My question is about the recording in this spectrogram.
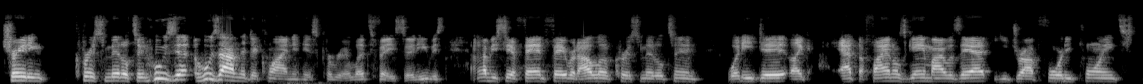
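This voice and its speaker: A man in his thirties from Wisconsin co-hosting a casual sports podcast, talking energetically in quick bursts and laughing often. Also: on the high side, a bit bright. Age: 30s. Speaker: podcast co-host.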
